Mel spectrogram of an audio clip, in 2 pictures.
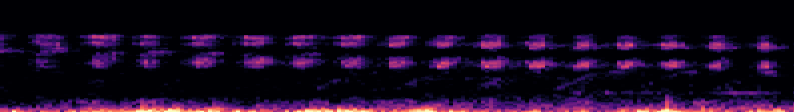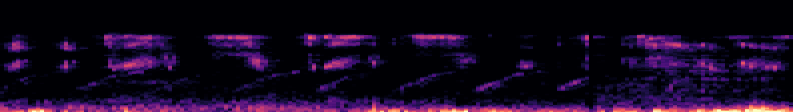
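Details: Swiftlet lure call played to attract birds to a nesting house: rapid repeated twittering chirps in a steady stream, with lower descending sweeps midway, over a loud low rumble.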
